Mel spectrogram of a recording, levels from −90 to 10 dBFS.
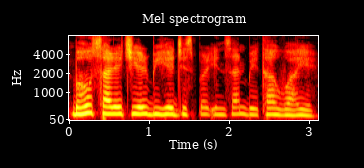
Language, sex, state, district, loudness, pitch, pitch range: Hindi, female, Arunachal Pradesh, Papum Pare, -15 LUFS, 230 Hz, 215-235 Hz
